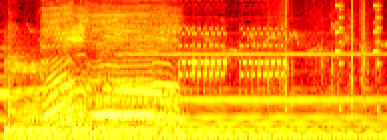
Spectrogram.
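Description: An electronic telephone in a French Titeuf cartoon rings with a warbling, musical tone that is loud and close, running steadily for several seconds over a sustained background.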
